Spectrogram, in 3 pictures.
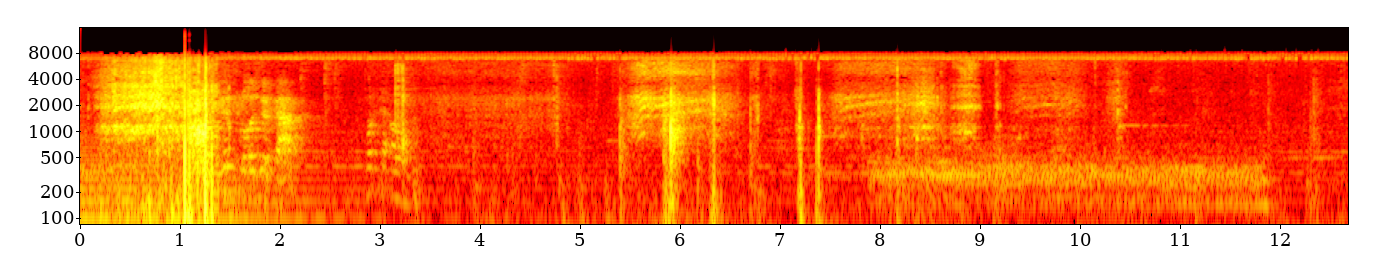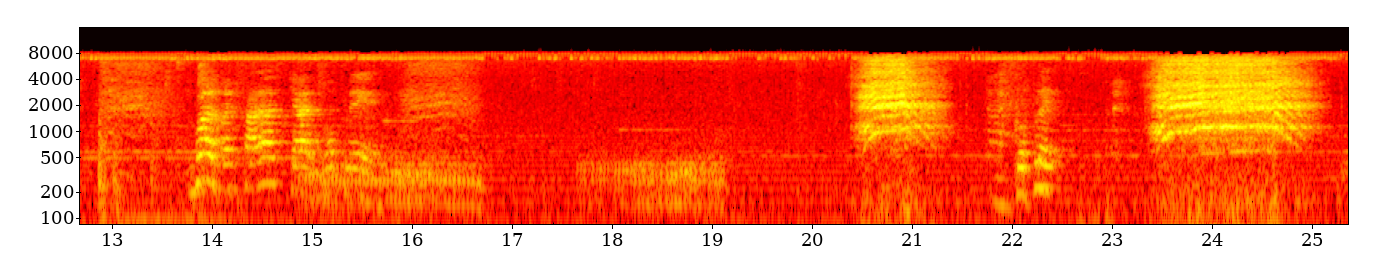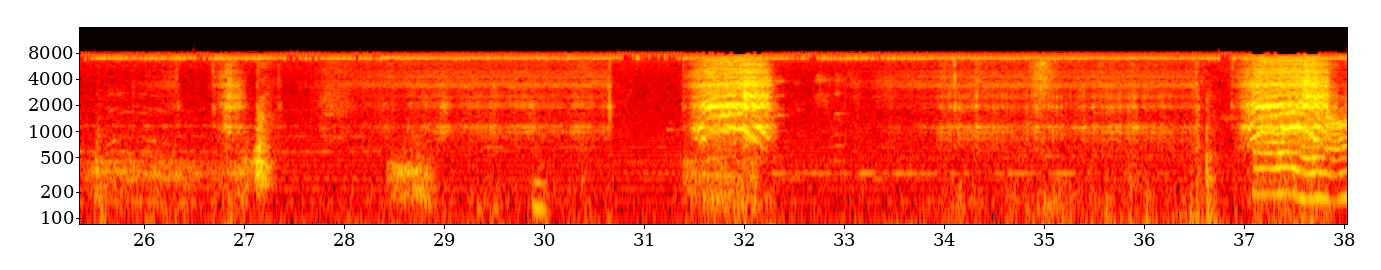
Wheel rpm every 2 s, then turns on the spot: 60, 0, 0, 0, 0, 0, 0, 0, 0, 0, 30, 20, 60, 0, 20, 30, 20, 20, 40.
28-30 34-36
